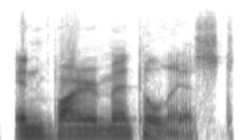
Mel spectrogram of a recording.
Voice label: "environmentalist", American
